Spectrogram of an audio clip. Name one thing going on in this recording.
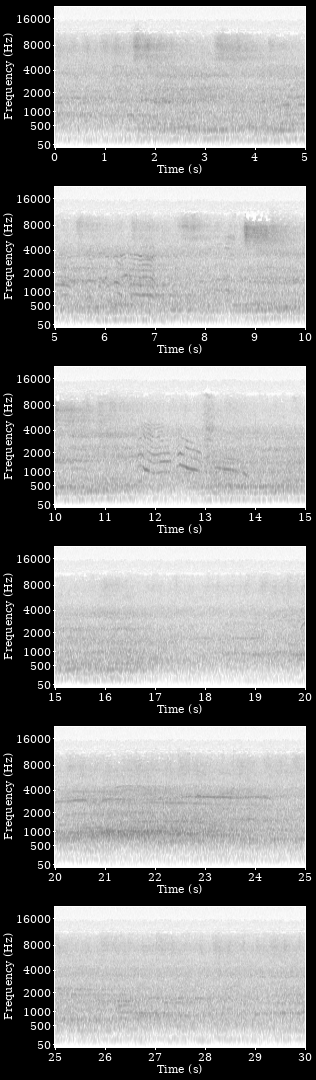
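A large crowd murmurs in a big open stadium.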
